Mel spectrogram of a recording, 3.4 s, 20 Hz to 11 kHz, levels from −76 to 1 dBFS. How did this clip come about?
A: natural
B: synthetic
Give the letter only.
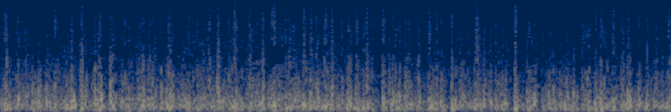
A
